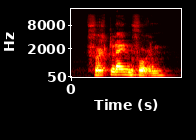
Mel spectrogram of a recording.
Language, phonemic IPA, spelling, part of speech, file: Dutch, /vərˈklɛinvɔrᵊm/, verkleinvorm, noun, Nl-verkleinvorm.ogg
- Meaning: diminutive (form)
